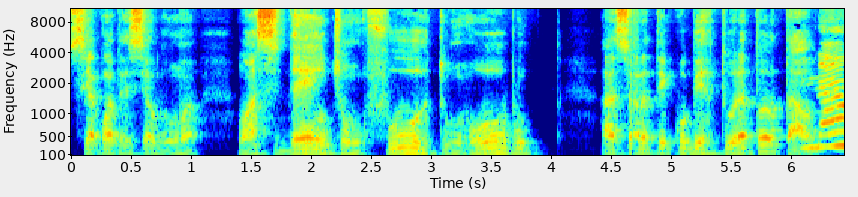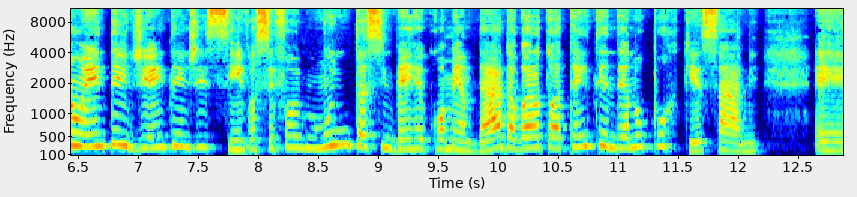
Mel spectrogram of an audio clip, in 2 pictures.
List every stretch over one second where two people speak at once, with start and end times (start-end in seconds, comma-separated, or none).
none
